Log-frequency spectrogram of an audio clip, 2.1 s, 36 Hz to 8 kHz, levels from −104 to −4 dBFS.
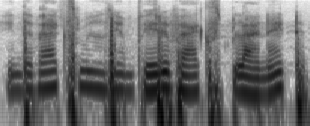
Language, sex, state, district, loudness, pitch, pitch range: Tamil, female, Tamil Nadu, Nilgiris, -19 LUFS, 165 Hz, 160-180 Hz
